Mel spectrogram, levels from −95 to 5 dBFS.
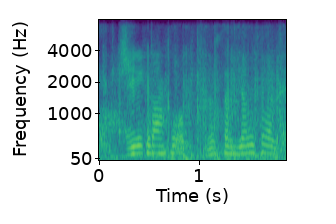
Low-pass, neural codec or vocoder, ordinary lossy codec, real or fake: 7.2 kHz; codec, 16 kHz in and 24 kHz out, 0.6 kbps, FireRedTTS-2 codec; Opus, 24 kbps; fake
